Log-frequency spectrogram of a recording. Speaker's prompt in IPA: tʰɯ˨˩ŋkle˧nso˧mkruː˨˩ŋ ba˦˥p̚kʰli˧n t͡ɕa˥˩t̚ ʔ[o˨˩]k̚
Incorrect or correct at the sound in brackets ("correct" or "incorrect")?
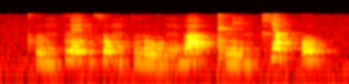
incorrect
